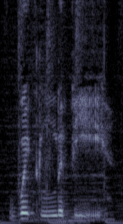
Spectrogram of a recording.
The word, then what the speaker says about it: Wickliffe: Or is it Wycliffe? Wickliffe. Okay, so a lot of people can't agree on how it's pronounced, but I can say this is one of the biggest towns we have on here.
